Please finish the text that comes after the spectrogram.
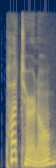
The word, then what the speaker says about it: paternal: Paternal relates to your father's side. So the pronunciation is maternal. The stress is on the second syllable, maternal. Maternal. And paternal. Again, stress on the second syllable.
